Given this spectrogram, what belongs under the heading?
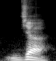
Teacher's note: ज जो है अल्पप्राण तालब ध्वनि है।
